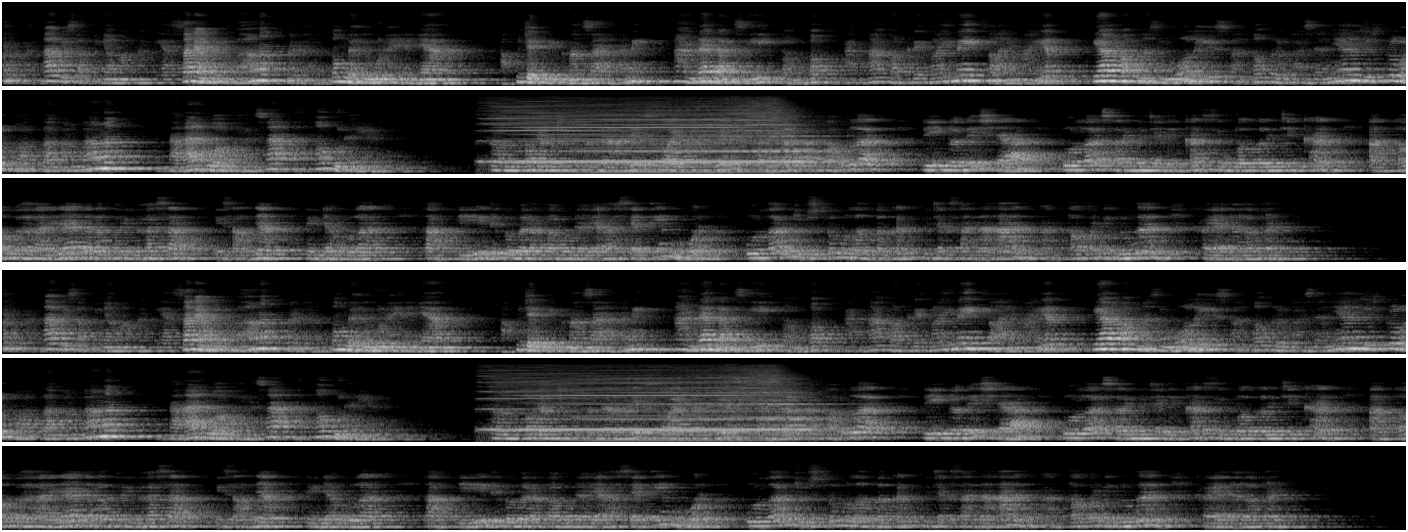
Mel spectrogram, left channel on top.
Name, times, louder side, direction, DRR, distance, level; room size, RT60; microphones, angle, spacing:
voice 1, 0.0-4.5 5.1-6.4 6.7-10.5 10.9-15.1 15.6-17.8 24.0-24.2, left 1 dB, 15° left, -8 dB, 0.4 m, -24 dB
sound 1, 18.8-22.7, equal, 25° right, 1.4 m, -27 dB
voice 2, 18.9-24.3 24.6-29.9 30.2-31.9 32.3-40.9, left 1 dB, 50° left, -7 dB, 1.0 m, -28 dB
2.6 x 2.2 x 2.8 m, 1.4 s
head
